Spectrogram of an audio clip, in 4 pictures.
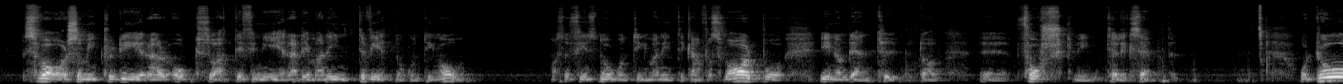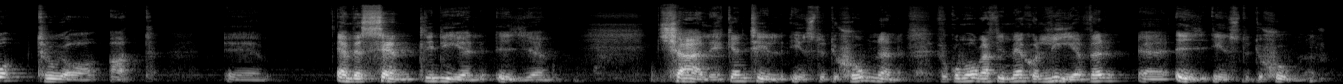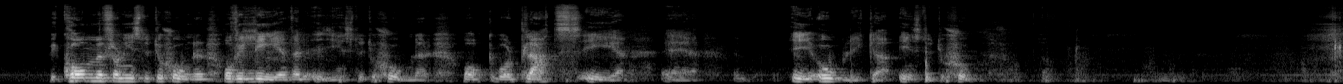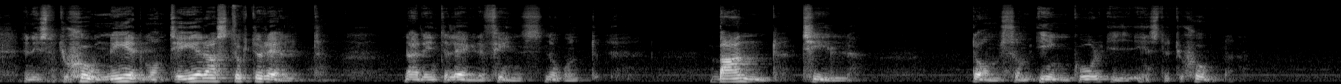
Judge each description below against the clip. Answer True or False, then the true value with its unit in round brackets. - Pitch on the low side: True (125 Hz)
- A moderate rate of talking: False (95 wpm)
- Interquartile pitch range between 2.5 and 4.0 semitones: False (5.1 semitones)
